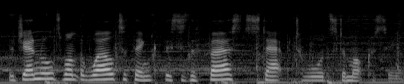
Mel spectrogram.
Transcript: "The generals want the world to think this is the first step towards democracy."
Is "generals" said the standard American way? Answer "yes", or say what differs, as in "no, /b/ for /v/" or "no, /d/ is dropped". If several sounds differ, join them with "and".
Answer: yes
